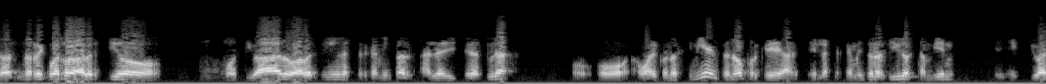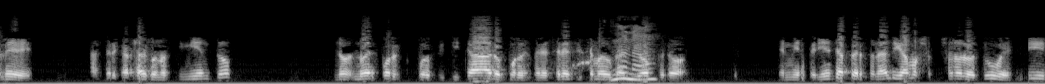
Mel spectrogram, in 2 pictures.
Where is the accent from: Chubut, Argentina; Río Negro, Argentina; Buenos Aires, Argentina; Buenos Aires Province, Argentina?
Chubut, Argentina; Cushamen; Hace 3 años que yo vuelvo a mi pueblo, a Cusamen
